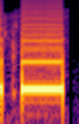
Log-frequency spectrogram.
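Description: A telephone disconnect tone after a prank call is hung up: a short click, then a single steady electronic beep lasting under half a second, loud and clear, with no talking.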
